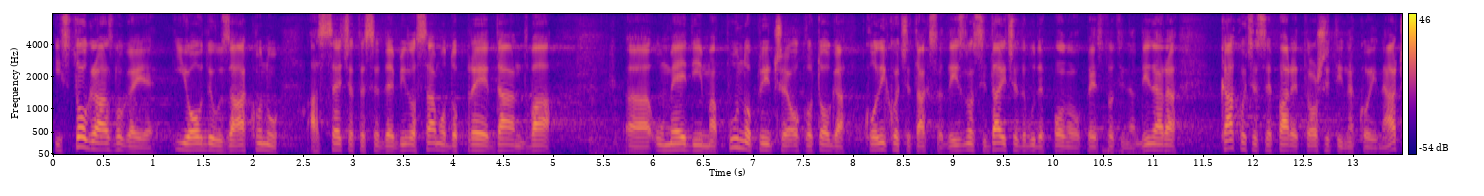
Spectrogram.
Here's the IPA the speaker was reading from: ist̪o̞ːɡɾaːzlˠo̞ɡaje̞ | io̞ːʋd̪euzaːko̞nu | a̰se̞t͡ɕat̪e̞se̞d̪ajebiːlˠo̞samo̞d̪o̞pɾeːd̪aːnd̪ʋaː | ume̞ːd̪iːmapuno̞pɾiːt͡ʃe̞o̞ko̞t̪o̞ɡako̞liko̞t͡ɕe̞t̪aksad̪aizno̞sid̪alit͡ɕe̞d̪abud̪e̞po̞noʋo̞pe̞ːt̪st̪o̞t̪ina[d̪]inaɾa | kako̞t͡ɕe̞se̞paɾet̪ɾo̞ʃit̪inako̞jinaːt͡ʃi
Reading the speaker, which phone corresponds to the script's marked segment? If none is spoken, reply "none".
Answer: d̪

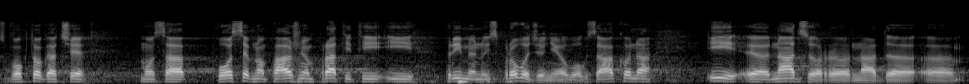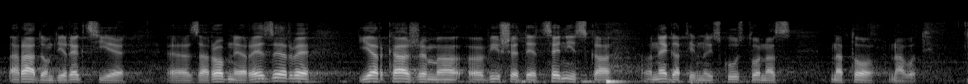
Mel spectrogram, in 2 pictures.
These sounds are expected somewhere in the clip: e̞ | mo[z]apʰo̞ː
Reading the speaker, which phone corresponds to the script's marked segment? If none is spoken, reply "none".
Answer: s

